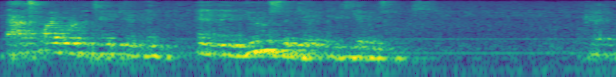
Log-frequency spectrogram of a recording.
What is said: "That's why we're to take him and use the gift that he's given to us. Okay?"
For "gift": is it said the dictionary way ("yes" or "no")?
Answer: no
